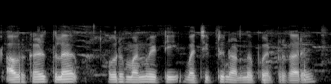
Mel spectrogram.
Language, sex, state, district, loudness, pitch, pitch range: Tamil, male, Tamil Nadu, Namakkal, -19 LUFS, 115 Hz, 105-120 Hz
